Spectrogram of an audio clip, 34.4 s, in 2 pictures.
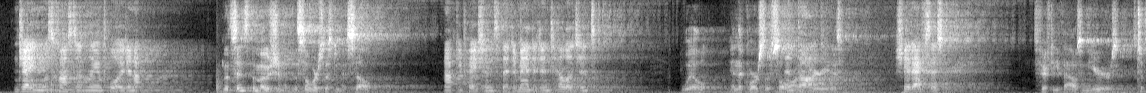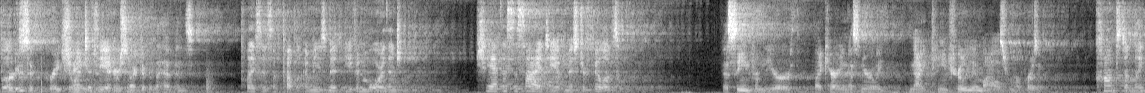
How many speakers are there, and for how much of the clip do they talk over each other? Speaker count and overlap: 2, about 9%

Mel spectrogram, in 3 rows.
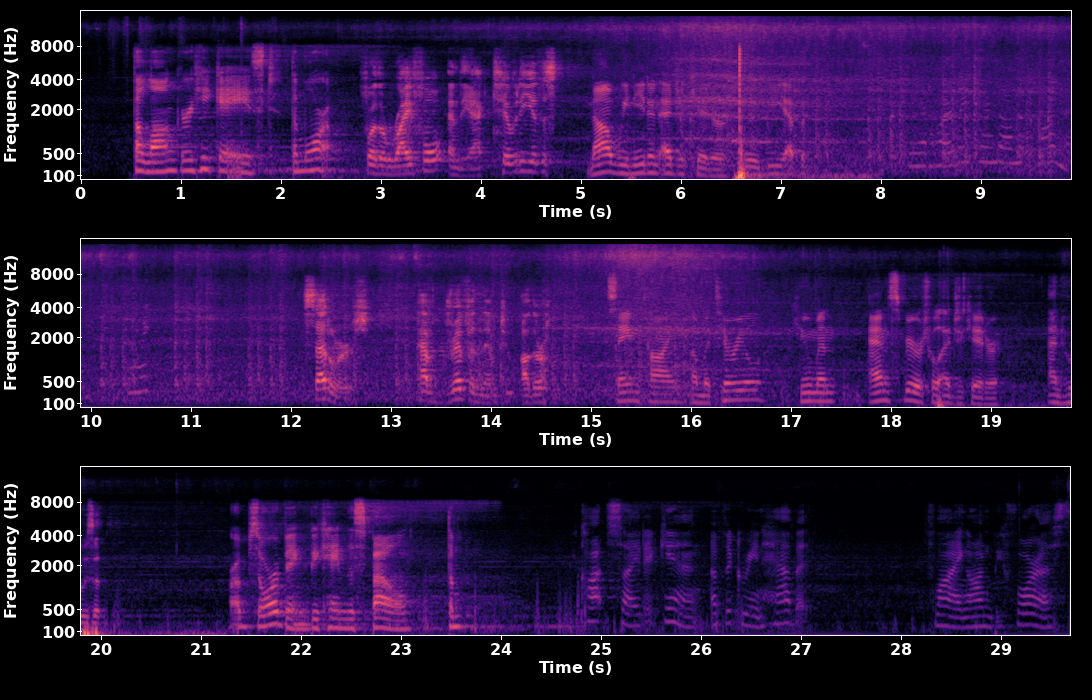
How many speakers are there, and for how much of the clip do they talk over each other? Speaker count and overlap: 4, no overlap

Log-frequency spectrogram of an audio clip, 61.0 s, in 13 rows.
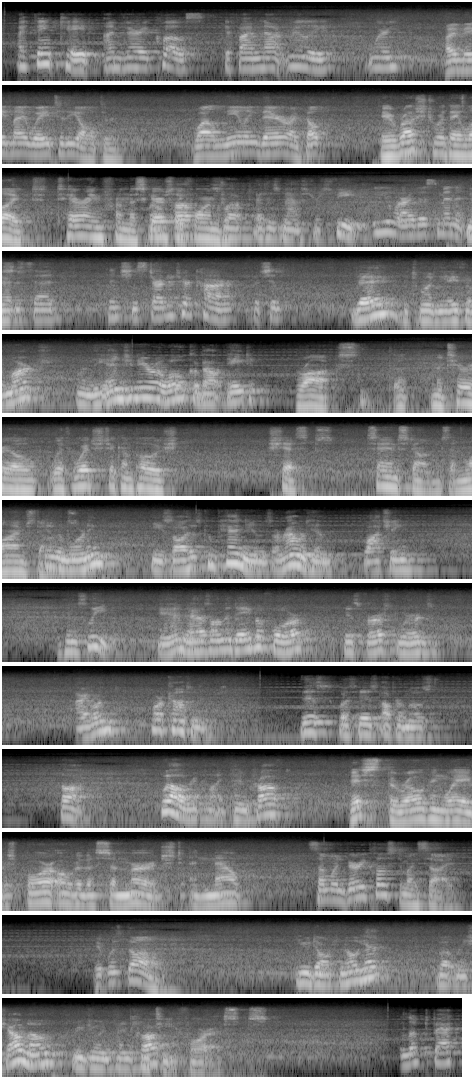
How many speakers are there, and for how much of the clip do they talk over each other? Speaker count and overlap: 4, about 5%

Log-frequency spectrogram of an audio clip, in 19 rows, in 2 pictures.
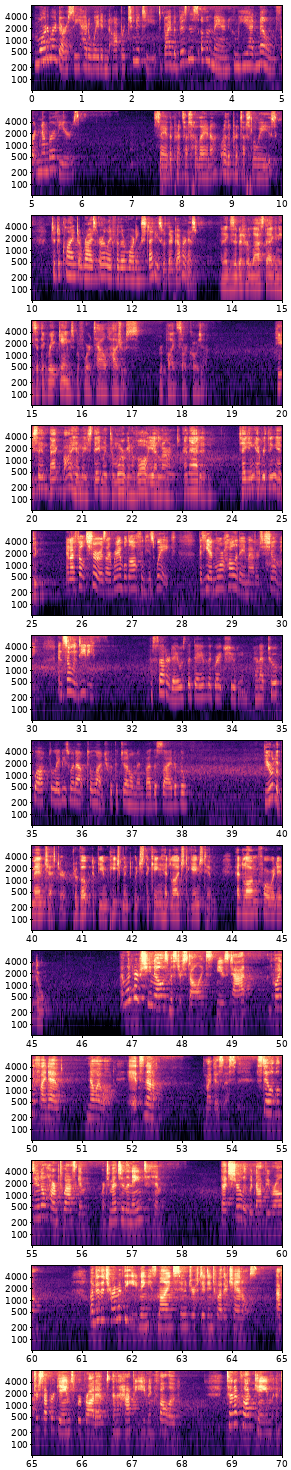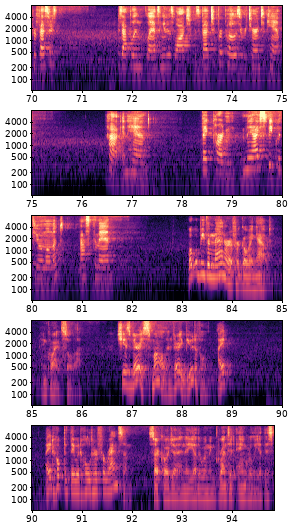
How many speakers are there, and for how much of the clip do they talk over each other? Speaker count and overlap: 8, no overlap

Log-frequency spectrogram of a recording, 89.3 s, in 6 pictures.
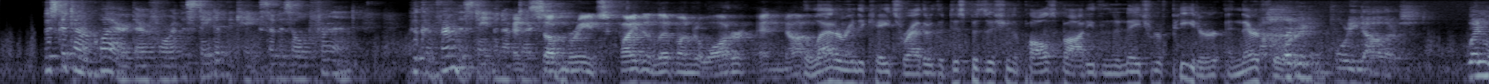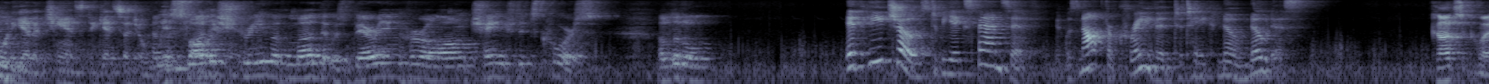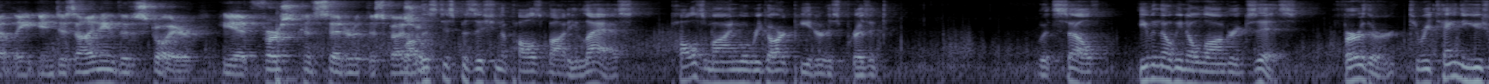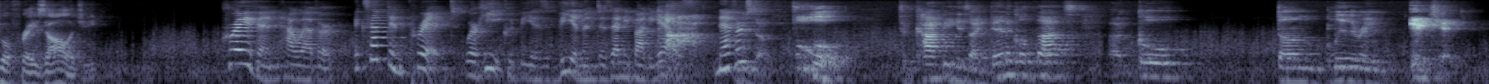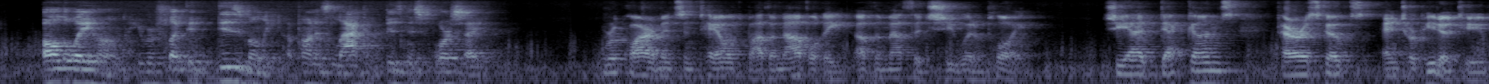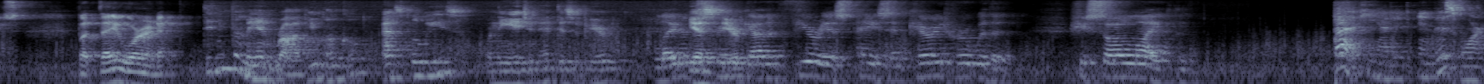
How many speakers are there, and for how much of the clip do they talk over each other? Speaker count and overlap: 6, about 6%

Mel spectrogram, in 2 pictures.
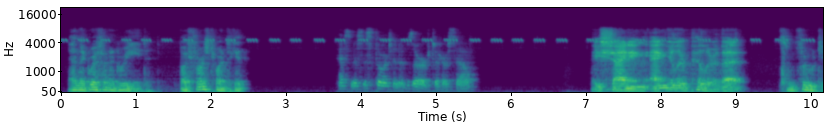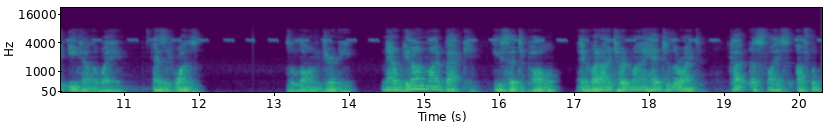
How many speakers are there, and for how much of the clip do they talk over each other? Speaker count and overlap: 3, no overlap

